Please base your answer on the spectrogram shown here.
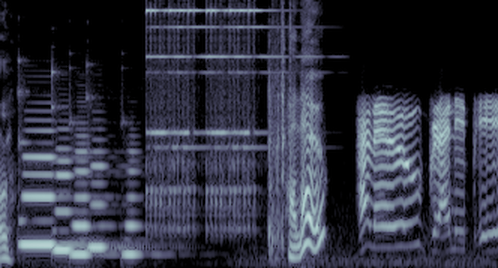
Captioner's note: telephone ringing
